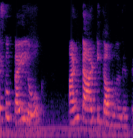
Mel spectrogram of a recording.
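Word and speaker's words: Antarctica: इस ए को हमें एह बोलना है, वही वाली जो हमारी फिफ्थ साउंड है, जो अफ्रीका में आई थी वही अंटार्कटिका में आती है, ओके। यही वाली साउंड, फिफ्थ साउंड, जिसको मैं ऐसे लिखती हूँ वॉवल रिप्रेजेंटेशन में, अफ्रीका, अंटार्कटिका, एन, एह, ये साउंड आ रही है यहाँ पे, तो ये साउंड आ गई।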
